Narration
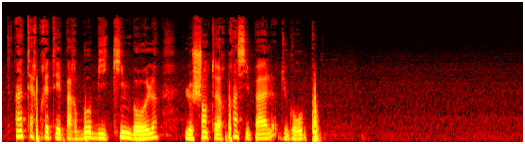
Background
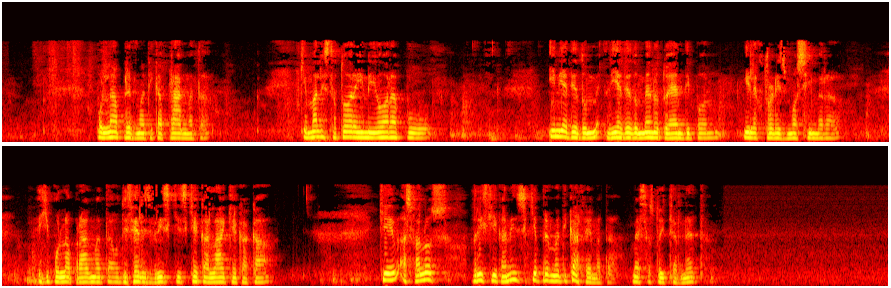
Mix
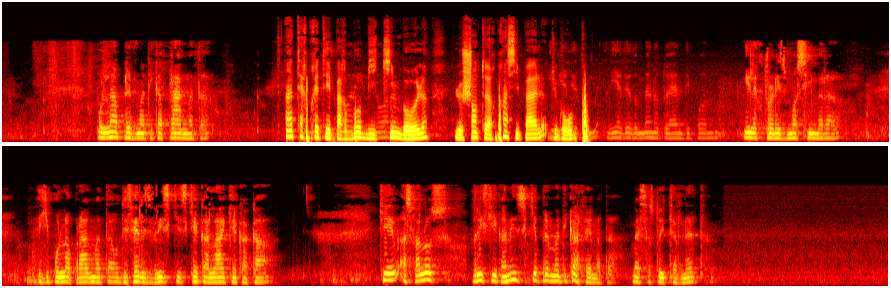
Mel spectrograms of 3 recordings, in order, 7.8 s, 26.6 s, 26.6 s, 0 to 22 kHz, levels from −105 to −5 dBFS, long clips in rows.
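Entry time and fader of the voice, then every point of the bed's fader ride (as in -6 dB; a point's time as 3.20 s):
4.05 s, +2.0 dB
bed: 3.83 s -2 dB
4.33 s -18.5 dB
10.43 s -18.5 dB
11.22 s -1.5 dB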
